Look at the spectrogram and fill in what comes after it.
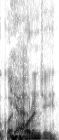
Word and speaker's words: Glenmorangie: Yeah, and you got it as well, Glenmorangie. Yeah. Nailed the pronunciation. – Finally. So it took like four times. But then I was like, I'll start rolling the R's and stuff. – Just that's what you want to do. You want to speak a Scottish accent, roll your R's.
